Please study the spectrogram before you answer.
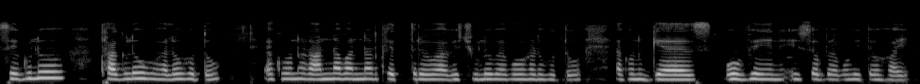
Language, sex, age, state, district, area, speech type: Bengali, female, 30-45, West Bengal, Purba Bardhaman, urban, spontaneous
